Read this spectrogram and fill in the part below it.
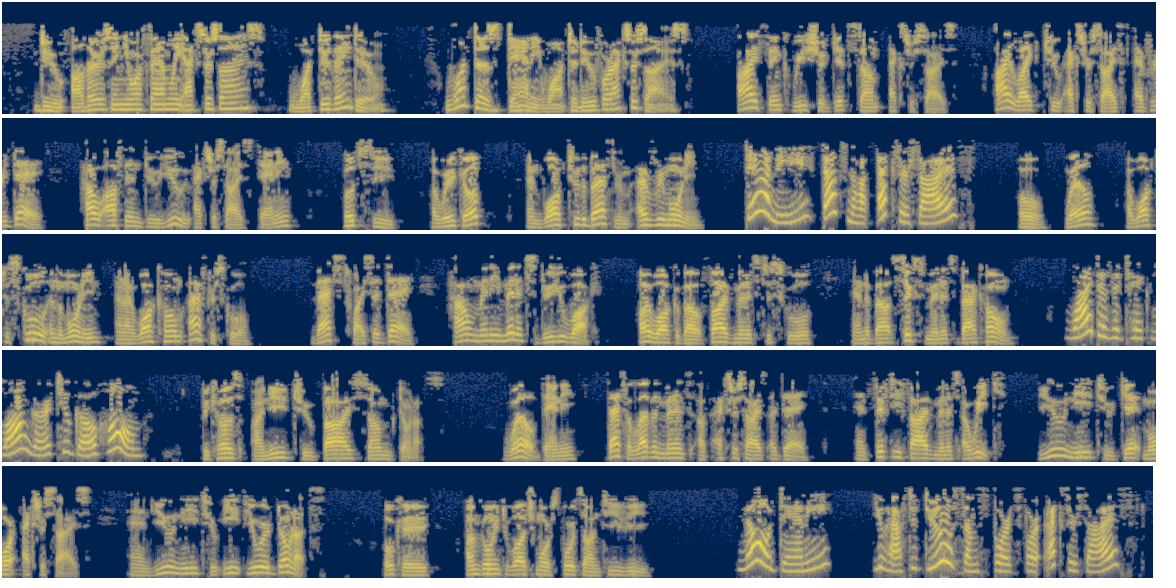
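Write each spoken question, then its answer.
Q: What does Danny want to do for exercise?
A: He wants to watch more sports on TV.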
